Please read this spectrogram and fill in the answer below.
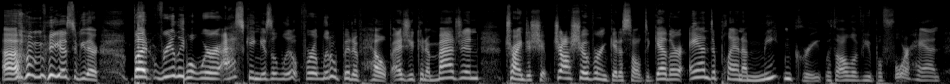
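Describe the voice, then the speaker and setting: Female streamer, high smooth voice, dry close sound, playful announcement delivery. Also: expressive, fast talker, few pauses, a bit bright, no room sound. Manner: chatty, playful. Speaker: cast member making announcements. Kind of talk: casual live stream announcement.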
